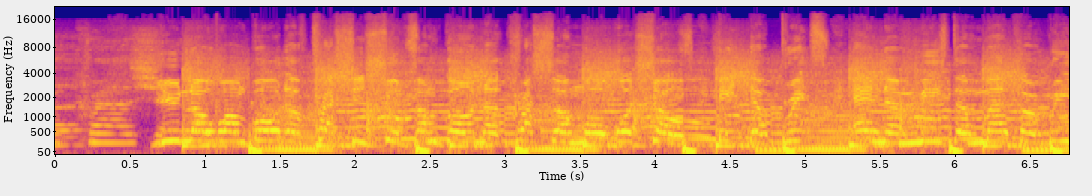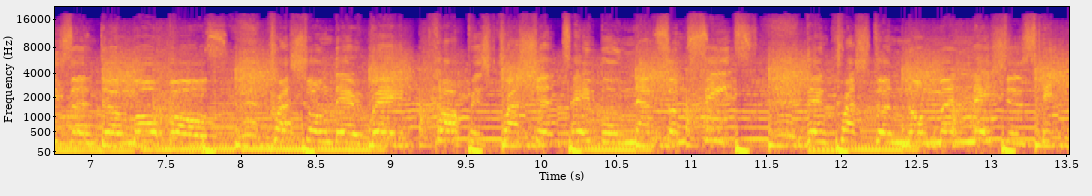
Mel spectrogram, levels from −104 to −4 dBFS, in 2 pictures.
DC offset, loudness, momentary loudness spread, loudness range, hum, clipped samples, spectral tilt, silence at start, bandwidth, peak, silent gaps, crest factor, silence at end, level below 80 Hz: under 0.1%; -9 LUFS; 2 LU; 1 LU; none; 0.1%; -4.5 dB/octave; 0 s; 18.5 kHz; 0 dBFS; none; 8 dB; 0 s; -20 dBFS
